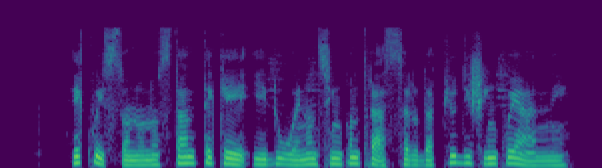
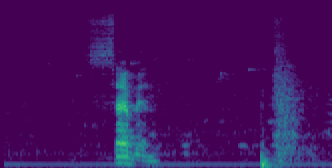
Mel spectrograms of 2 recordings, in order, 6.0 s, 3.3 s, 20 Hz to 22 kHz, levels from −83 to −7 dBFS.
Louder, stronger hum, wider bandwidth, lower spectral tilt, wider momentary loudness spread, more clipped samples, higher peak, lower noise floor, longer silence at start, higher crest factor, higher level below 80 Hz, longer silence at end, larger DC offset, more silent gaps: first, -33 LUFS vs -36 LUFS; neither; second, 11.5 kHz vs 16 kHz; first, -7 dB/octave vs -5 dB/octave; second, 5 LU vs 24 LU; neither; about the same, -16 dBFS vs -16 dBFS; first, -79 dBFS vs -67 dBFS; second, 0.7 s vs 0.9 s; second, 16 dB vs 24 dB; about the same, -62 dBFS vs -66 dBFS; about the same, 0.35 s vs 0.3 s; neither; neither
